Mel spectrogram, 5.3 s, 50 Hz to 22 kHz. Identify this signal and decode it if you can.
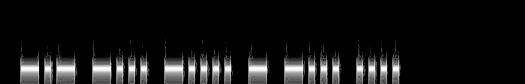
Morse code, heard as a keyed tone, about 21 wpm, 700 Hz. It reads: KB6TBH
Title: USA Callsign DE Callsign - 6 Characters - 20wpm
